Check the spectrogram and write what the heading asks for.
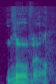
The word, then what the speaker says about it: Louisville: I'm gonna go with Louisville Louisville cuz that's how it's pronounced okay the tax act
